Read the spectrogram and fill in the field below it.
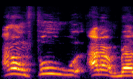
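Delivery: normal talking voice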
